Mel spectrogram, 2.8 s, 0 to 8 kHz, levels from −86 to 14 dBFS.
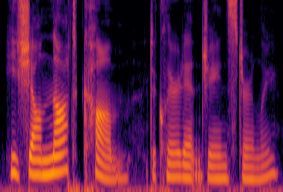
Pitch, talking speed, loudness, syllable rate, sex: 170 Hz, 170 wpm, -17 LUFS, 4.3 syllables/s, female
